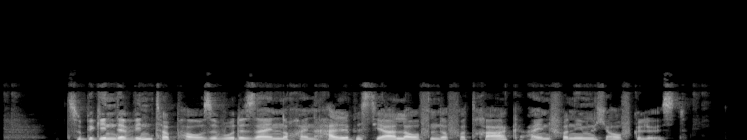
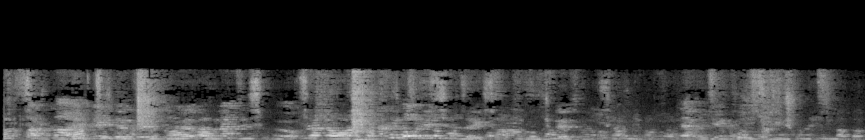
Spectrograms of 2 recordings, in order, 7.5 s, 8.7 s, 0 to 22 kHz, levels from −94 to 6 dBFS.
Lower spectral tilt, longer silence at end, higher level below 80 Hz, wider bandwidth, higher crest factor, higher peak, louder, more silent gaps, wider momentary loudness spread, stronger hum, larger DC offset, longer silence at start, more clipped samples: first, -5 dB/octave vs -2 dB/octave; first, 0.75 s vs 0 s; about the same, -56 dBFS vs -52 dBFS; second, 9.2 kHz vs 11.5 kHz; about the same, 22 dB vs 22 dB; about the same, 0 dBFS vs -2 dBFS; about the same, -21 LUFS vs -23 LUFS; neither; second, 12 LU vs 16 LU; neither; neither; first, 0.7 s vs 0.05 s; neither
